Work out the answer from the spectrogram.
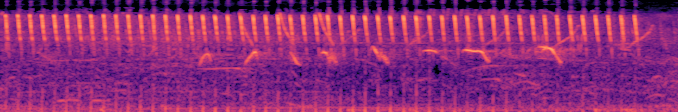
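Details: Javan prinia in continuous 'ngebren' song: an unbroken string of high, rapid, clicking pulses at about eight per second. Scattered downslurred whistles sound underneath before the song fades at the end.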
